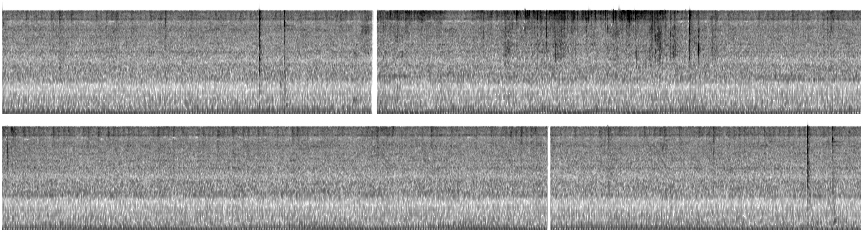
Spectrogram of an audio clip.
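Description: An engine running steadily at idle, a low, even drone, broken off for an instant twice.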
